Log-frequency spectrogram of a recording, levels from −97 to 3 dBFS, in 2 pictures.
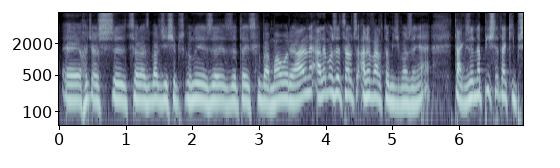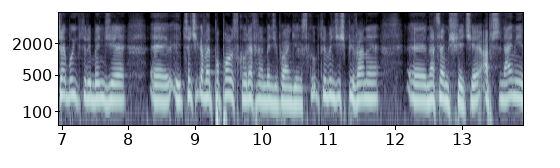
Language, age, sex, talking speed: Polish, 50-69, male, 185 wpm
